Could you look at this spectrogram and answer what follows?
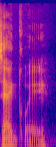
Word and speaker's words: segue: Seu looks a bit odd. Yeah, it looks a bit odd when written right that. But it's actually pronounced segue.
